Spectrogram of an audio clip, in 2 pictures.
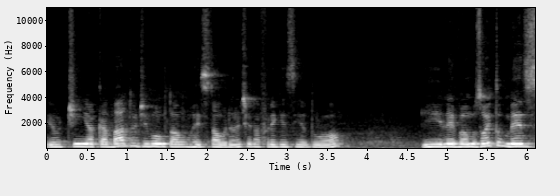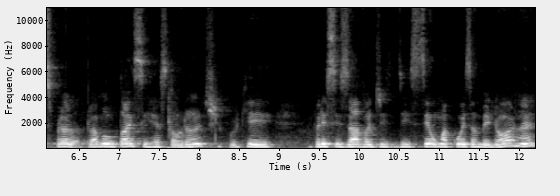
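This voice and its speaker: Fairly slow, monotone female speech at a medium pitch, flat in intonation, with audible room echo. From Brazil, São Paulo. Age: 70s. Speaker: community charity founder. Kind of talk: interview testimony.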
